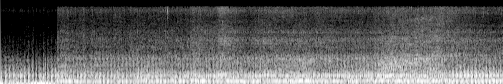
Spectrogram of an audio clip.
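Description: Trail motorbike engine running at low, fairly steady revs as the bike picks its way over rough, rocky ground.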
